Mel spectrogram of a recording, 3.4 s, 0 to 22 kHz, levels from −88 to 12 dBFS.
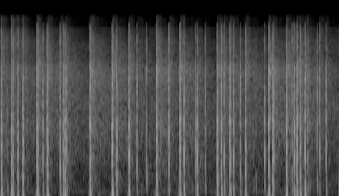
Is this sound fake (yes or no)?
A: no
